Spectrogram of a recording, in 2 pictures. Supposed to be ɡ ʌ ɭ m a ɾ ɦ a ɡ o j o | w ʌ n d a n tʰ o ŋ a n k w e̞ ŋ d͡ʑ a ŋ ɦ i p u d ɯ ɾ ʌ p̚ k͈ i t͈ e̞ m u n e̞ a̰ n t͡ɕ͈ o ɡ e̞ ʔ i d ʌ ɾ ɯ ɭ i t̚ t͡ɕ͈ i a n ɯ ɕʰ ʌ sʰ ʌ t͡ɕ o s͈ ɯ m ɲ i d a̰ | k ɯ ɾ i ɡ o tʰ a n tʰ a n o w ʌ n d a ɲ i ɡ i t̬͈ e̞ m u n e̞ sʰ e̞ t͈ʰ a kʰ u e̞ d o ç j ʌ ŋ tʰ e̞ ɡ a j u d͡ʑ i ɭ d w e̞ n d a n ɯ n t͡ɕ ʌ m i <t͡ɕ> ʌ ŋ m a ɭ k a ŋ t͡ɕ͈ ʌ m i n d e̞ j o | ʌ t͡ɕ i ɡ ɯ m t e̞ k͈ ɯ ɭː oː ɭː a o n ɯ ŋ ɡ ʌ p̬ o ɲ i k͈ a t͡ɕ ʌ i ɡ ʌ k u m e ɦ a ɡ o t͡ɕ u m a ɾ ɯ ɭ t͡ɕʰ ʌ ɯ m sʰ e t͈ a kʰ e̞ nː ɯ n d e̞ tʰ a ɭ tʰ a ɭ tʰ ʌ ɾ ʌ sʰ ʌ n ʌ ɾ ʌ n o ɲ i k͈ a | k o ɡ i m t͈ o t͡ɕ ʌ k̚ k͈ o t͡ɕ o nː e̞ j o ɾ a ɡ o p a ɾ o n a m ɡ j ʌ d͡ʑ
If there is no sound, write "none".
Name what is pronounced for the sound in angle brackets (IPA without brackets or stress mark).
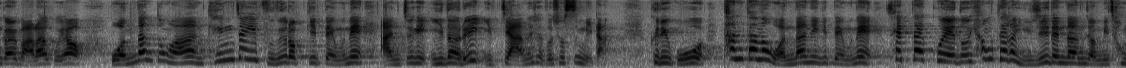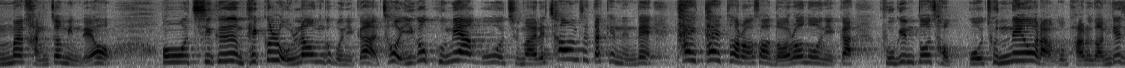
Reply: t͡ɕ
